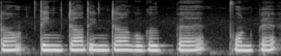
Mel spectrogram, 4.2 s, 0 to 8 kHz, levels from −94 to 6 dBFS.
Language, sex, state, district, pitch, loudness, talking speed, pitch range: Bengali, female, Tripura, West Tripura, 225 Hz, -14 LUFS, 85 wpm, 215-230 Hz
